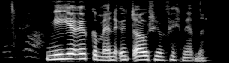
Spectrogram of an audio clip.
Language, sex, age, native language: Icelandic, female, 30-39, Icelandic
